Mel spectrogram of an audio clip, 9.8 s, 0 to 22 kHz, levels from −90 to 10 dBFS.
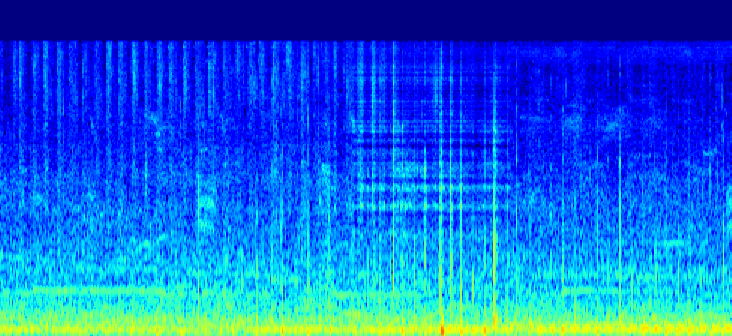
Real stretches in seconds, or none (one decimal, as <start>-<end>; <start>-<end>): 0.0-4.7; 6.8-9.8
